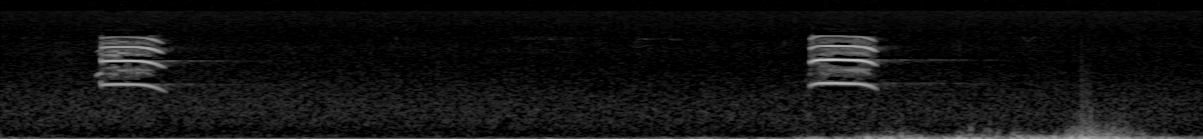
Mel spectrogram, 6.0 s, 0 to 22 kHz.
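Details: Short-toed snake eagle at a nest in Els Ports Natural Park, Catalonia, 13 August 2023; the juvenile screams as the male brings a snake: two brief, clear whistled calls about 3.5 seconds apart, then low rumbling wind or handling noise.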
